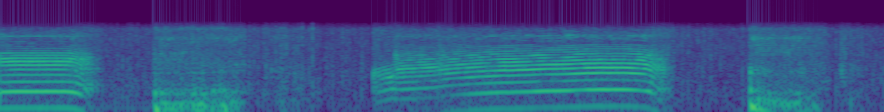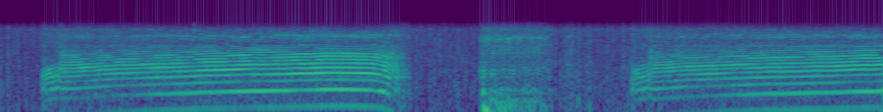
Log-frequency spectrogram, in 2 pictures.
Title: Husbands snoring sounds like a cow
